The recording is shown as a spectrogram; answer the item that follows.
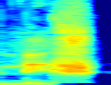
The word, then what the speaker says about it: niche: It's like it's not a niche. It's a niche.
